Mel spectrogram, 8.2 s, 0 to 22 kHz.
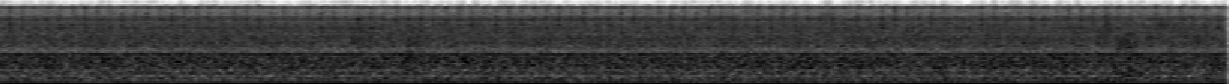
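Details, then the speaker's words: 2003 Perodua Kelisa 1.0 (hot no-start problem) after fitting grounding (bonding) cables, air conditioning on; idle a little over 1100 rpm, smooth even low hum with no misses or knocks; owner thinks install made it steadier, normal idle. "Bacaan dia 1100 lebih sikit. Mungkin sebab kita punya pemasangan ni lah, dia lebih stabil."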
